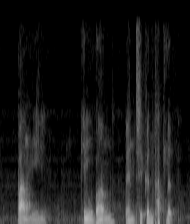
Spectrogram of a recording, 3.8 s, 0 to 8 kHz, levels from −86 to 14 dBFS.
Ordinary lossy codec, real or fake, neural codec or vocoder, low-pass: none; fake; codec, 24 kHz, 1.5 kbps, HILCodec; 7.2 kHz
